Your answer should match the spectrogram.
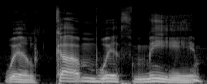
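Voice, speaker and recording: A man voicing a menacing golem butler in a horror audio game, stern, formal and deliberate. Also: mid-range voice, vocal fry, darkish tone, voice pushed up, full character voice. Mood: stern, commanding.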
